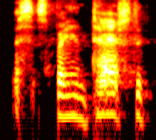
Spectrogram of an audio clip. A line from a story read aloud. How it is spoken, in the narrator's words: Joe whispered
